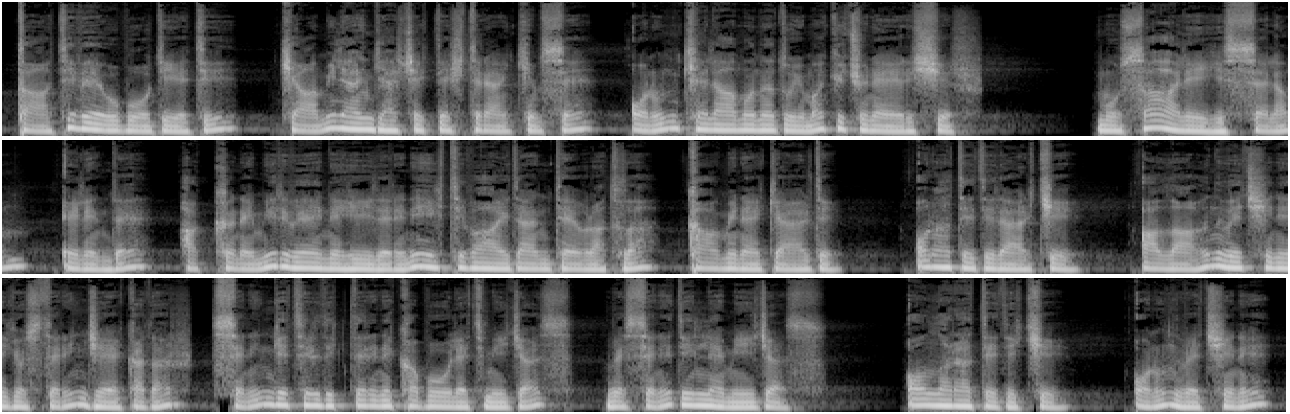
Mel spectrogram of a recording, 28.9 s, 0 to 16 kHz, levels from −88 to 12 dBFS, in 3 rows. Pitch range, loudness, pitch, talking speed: 95-125 Hz, -13 LUFS, 105 Hz, 85 wpm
